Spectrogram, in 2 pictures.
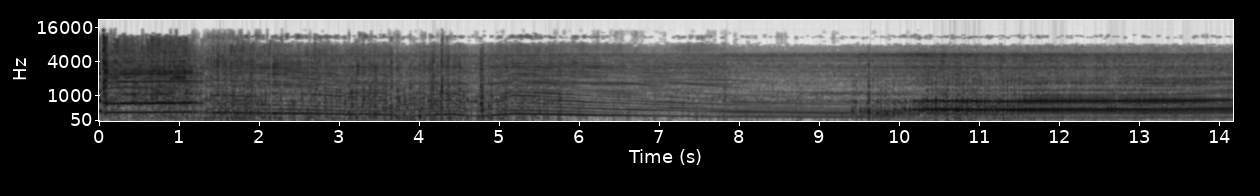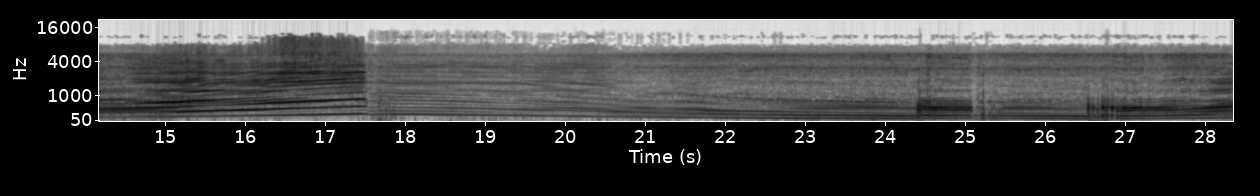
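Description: Sport motorcycle engine heard from on board at track pace, with heavy wind noise at the start. The engine note falls as the bike slows from about 116 mph, with a few quick dips and jumps in pitch, then climbs under acceleration, drops sharply at a gear change about two-thirds of the way through, sits low and steady, and rises again near the end.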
